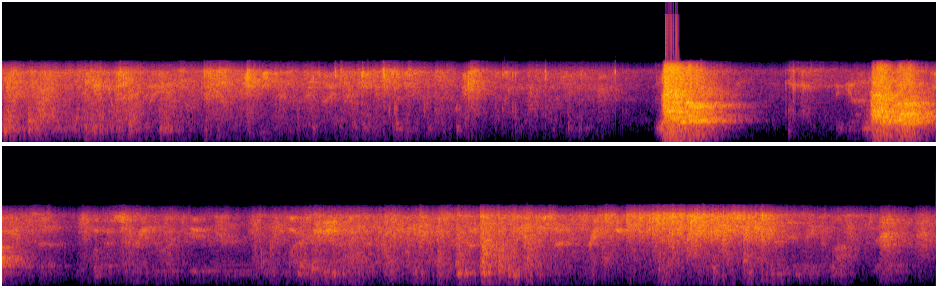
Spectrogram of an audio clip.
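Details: Alex, a Wheaten Terrier, chasing a person around the house indoors: two sharp, loud barks a couple of seconds apart stand out over steady background noise and low murmuring.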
